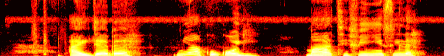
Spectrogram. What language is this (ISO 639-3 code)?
yor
